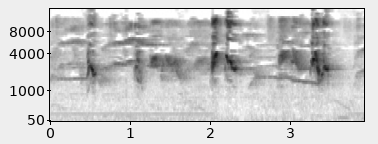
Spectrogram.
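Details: Caged red-whiskered bulbul giving short, simple counting-style song phrases meant to stir other birds: a few bright, slurred whistled notes in quick bursts about every second, with a soft steady background hum.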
